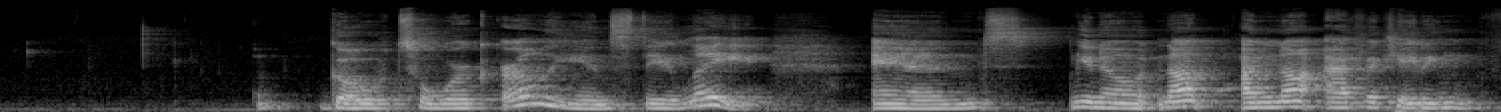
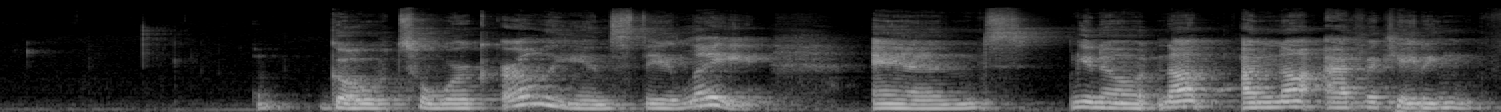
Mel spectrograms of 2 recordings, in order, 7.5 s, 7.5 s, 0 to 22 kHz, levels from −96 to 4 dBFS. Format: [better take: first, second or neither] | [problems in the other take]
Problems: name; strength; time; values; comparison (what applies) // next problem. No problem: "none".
neither | room echo; slight; dies away in 0.6 s; the same in both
